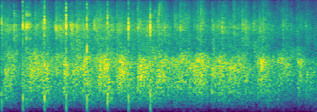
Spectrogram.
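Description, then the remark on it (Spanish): An audience applauds God at the preacher's request during a Spanish-language sermon, a steady, dense wash of many hands clapping, with a few sharper, louder claps standing out in a regular rhythm during the first half before the applause carries on evenly. “Dele un aplauso a Dios, por favor.”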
